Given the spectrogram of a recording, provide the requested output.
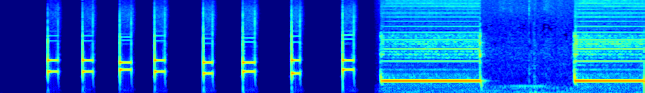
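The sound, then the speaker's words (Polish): Eight quick, evenly spaced touch-tone beeps as a number is dialed, followed by a steady low ringback tone that pauses briefly and resumes. No one speaks. “Dzwonimy więc.”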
